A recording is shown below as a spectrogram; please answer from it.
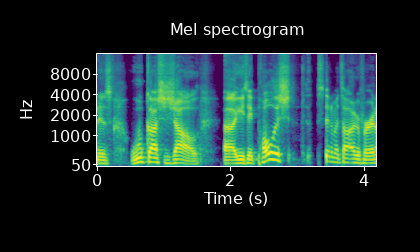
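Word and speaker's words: Łukasz Żal: But the cinematographer responsible for this Chloe Zhao film's beautiful looks is it looks like it's spelled Lukasz's Zhal, but the pronunciation is Łukasz Zhal.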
